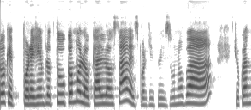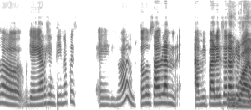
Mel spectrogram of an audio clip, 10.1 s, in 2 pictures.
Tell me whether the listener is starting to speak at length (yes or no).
no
